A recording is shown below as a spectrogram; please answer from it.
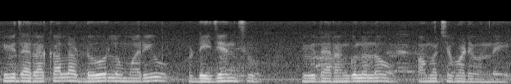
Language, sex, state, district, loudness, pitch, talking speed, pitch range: Telugu, male, Telangana, Mahabubabad, -16 LUFS, 140 Hz, 105 wpm, 135-155 Hz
